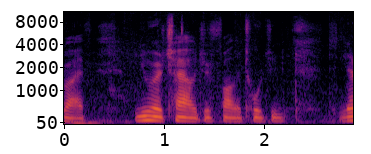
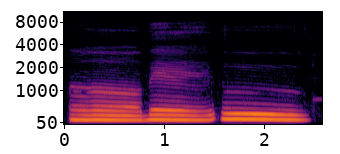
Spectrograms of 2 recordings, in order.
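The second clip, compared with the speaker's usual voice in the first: loud, high dazed groan; groggy moan; 4 semitones higher, 9 dB louder, much slower than usual. Acted. Player wakes from the vision, loud dazed groan. Waking up from hallucination.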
